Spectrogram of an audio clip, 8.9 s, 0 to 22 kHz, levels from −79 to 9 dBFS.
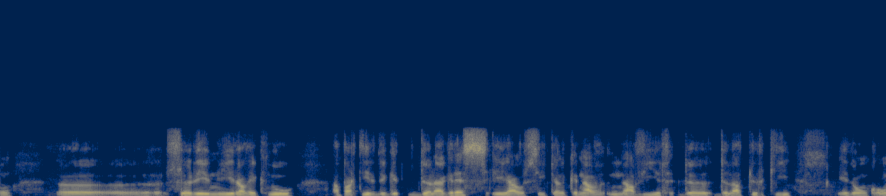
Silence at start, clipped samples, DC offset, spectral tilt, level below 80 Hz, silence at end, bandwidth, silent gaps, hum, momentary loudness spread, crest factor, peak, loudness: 0 s; under 0.1%; under 0.1%; -4.5 dB/octave; -56 dBFS; 0 s; 8 kHz; none; none; 12 LU; 20 dB; -4 dBFS; -23 LUFS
